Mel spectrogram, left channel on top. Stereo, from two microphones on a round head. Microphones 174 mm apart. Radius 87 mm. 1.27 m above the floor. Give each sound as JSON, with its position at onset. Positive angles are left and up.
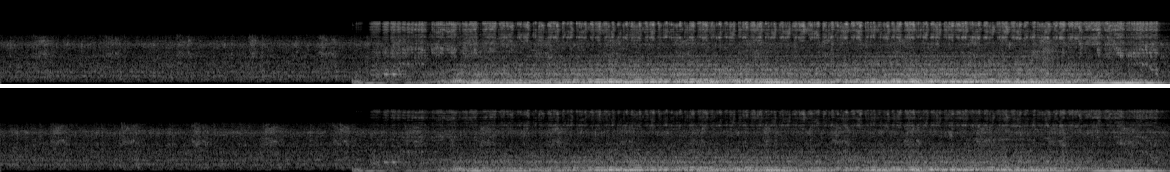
{"t": 3.5, "sound": "a squeak", "side_deg": 45, "distance_m": 0.8}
